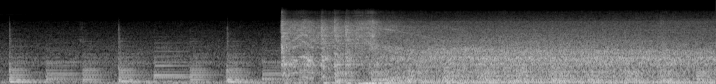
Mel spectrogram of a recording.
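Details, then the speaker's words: 2005 Chevy Trailblazer 4.2L after replacing the spark plugs with AC Delco double platinum 41-834 gapped 0.043: short crank, then the engine catches and settles into a smooth, even idle, no longer clicky-clacky; running healthy. "Sounds good. Sounds better. Actually doesn't sound all clicky, clacky."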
